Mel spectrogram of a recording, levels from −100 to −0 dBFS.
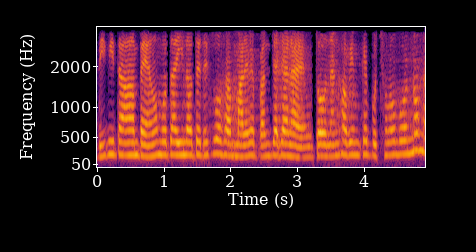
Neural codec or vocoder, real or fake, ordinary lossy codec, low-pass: codec, 16 kHz in and 24 kHz out, 0.4 kbps, LongCat-Audio-Codec, fine tuned four codebook decoder; fake; AAC, 16 kbps; 3.6 kHz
